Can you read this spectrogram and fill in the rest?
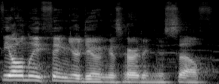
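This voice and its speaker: A domineering accuser from a visual novel, acted out by a man, scolding and theatrical. Every line is pitched as melodrama over faint game music. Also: sing-song, brisk, close to an everyday voice. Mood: cold scolding. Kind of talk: reading visual novel dialogue aloud.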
